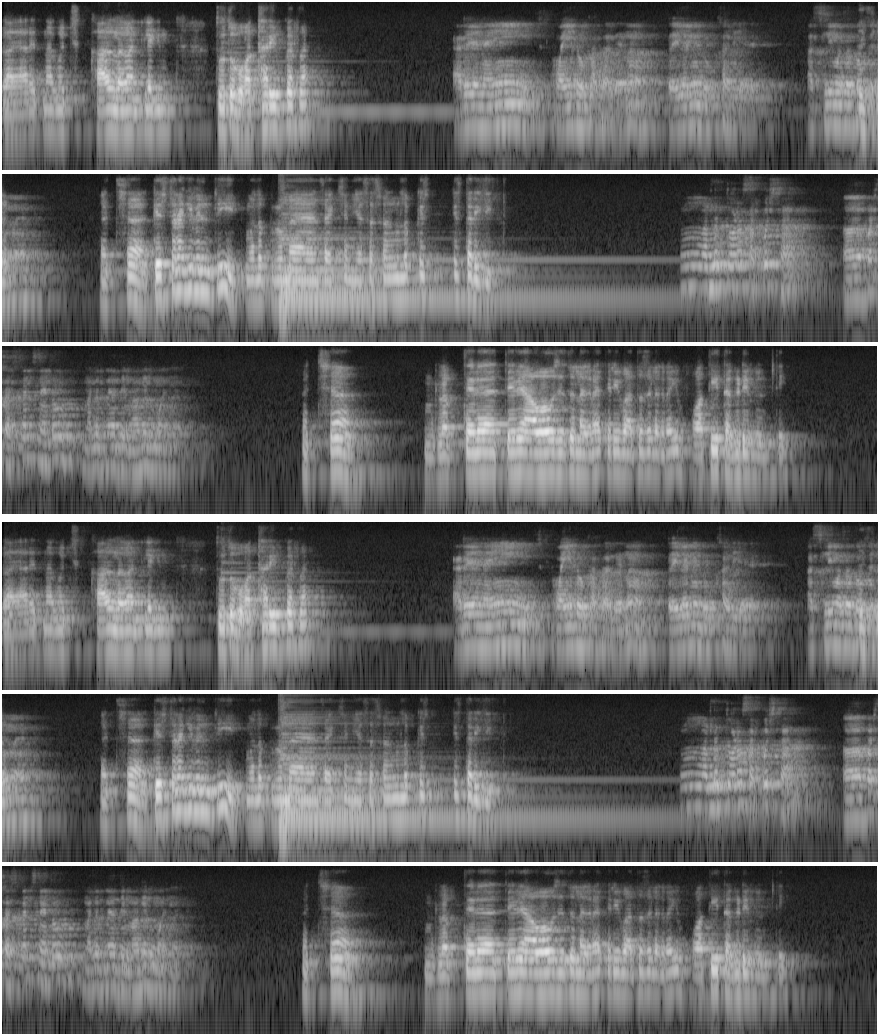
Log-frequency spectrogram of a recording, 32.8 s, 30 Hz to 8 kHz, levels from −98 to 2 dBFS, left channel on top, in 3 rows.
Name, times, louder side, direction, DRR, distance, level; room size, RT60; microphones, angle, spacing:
voice 1, 0.0-2.1 2.7-3.9 10.7-11.0 12.2-16.3 16.6-17.1 25.6-26.3 27.2-31.7, left 2 dB, 40° left, 0.9 m, -22 dB
sound 1, 2.7-10.8, left 3 dB, 30° right, 6.2 m, -52 dB
voice 2, 5.6-9.4 10.1-11.3 19.4-20.9 21.5-24.1, right 1 dB, 55° right, 3.8 m, -31 dB
Acoustic guitar, 14.4-19.1, left 1 dB, 10° right, 0.8 m, -33 dB
25.5 x 15.0 x 9.7 m
head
